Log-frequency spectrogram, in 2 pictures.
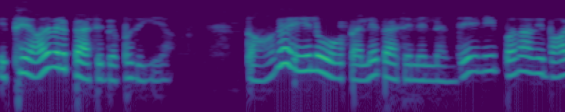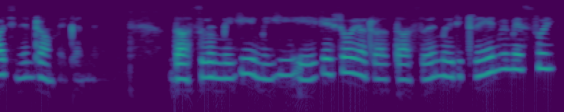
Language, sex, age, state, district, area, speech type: Dogri, female, 18-30, Jammu and Kashmir, Udhampur, rural, spontaneous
